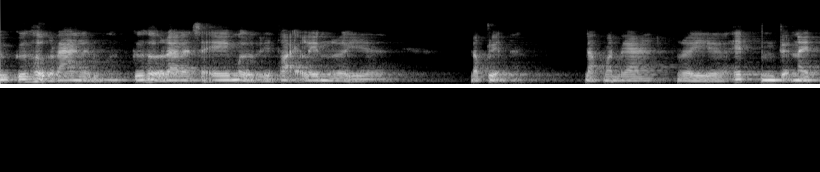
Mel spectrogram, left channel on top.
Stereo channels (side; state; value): right; silent; 66 dB below the other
